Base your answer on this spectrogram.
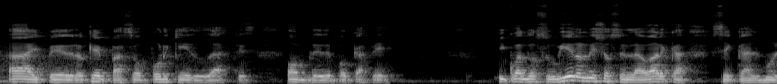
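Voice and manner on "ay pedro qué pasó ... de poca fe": softer and lower, gentle scolding; tender rebuke. Acted. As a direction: chide him kindly, like a caring friend. Jesus gently rebuking Peter.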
